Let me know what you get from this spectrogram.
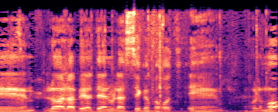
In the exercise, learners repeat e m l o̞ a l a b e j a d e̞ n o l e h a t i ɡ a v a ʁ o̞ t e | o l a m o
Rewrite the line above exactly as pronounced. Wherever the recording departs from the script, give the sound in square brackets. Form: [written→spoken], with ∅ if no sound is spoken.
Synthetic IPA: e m l o̞ a l a b e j a d e̞ n [o→u] l e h a [t→s] i ɡ a v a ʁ o̞ t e | o l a m o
